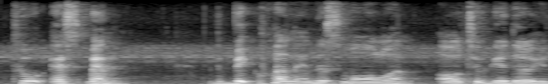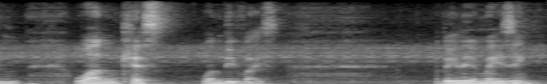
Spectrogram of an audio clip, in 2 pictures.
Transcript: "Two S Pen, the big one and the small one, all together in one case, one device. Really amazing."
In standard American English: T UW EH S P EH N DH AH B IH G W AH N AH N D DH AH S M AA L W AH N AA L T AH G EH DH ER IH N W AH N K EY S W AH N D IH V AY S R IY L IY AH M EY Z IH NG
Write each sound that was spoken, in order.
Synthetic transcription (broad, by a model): T UW EH S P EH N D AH B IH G W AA N AH N D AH S M AA L W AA N AA L T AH G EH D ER IH N W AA N K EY S W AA N D IH V AY S R IY L IY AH M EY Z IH NG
